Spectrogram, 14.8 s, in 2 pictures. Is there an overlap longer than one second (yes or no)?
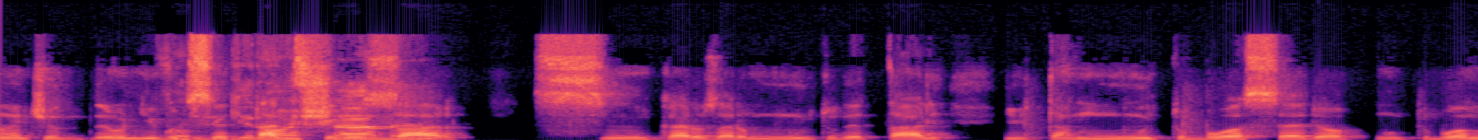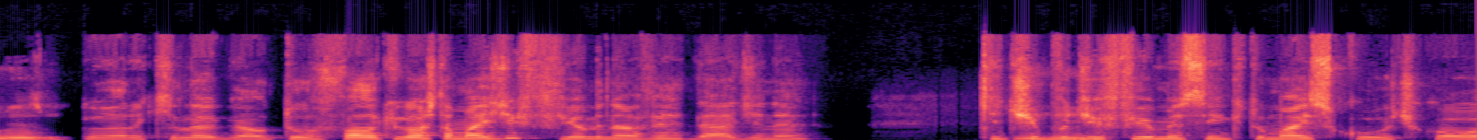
yes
